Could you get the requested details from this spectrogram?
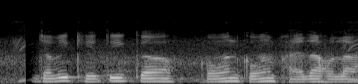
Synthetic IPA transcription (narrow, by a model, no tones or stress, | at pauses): d͡ʒəʋikʰeːt̪ika | kɔːnkɔːnpʰaːɪd̪aɦoːla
